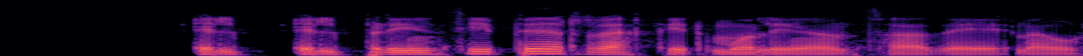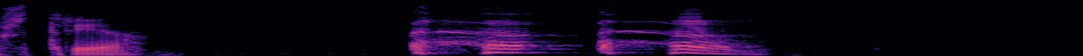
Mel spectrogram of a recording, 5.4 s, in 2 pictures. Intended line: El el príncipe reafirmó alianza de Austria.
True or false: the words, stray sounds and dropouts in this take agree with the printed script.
false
